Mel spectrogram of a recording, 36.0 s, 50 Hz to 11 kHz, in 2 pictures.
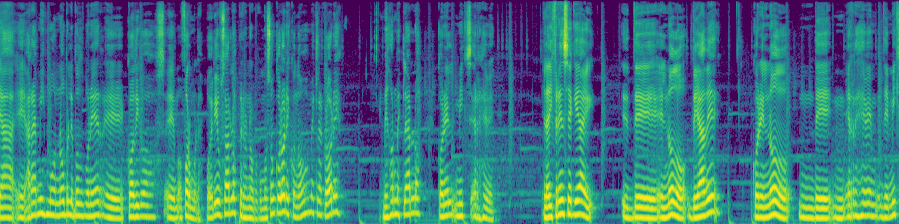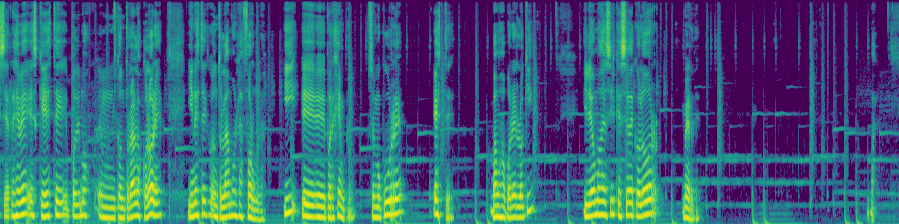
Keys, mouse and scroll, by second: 10.4 middle click, 10.4-10.7 scroll up 7, 10.7-11.3 scroll down 6, 11.3 middle click, 14.8-15.3 scroll down 3, 15.1 middle click, 15.7-16.4 scroll up 11, 17.6 middle click, 21.3-21.7 scroll down 6, 22.6 scroll down 2, 23.2 middle click, 23.5-24.0 scroll down 4, 24.1-25.4 scroll down 6, 25.4 middle click, 25.4 scroll down 2, 27.0 click, 29.1 middle click, 30.5 click, 32.5 scroll down 1, 33.4 click, 35.5 scroll down 2, 35.8 middle click.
